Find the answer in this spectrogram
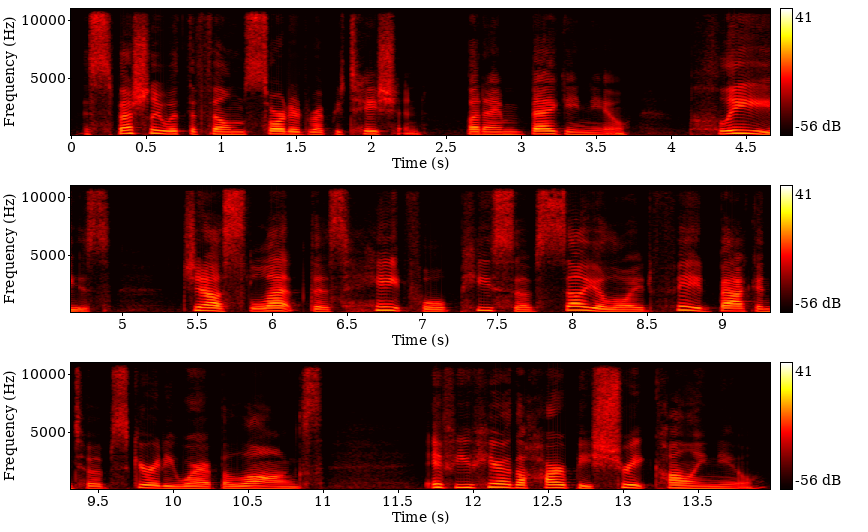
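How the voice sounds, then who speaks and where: Actress voicing a wry, sarcastic young woman blogger, smooth clear voice, dry close sound. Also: medium pitch, dry recording, natural voice. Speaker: audiobook narrator voicing a blogger. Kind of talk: audiobook reading.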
